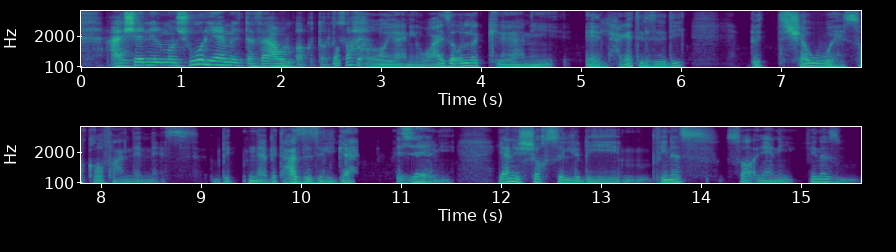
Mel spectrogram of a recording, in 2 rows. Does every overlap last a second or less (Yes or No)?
Yes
